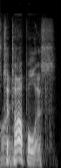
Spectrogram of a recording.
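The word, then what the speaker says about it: Tatopoulos: And he's always like, it's Titopoulos.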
